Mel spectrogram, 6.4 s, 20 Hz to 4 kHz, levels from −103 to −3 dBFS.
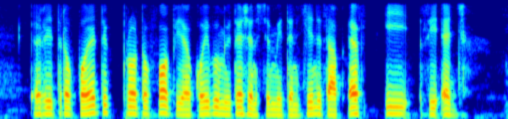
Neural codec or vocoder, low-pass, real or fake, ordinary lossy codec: none; 3.6 kHz; real; none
